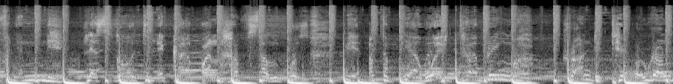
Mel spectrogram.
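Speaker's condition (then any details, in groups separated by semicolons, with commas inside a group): No condition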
